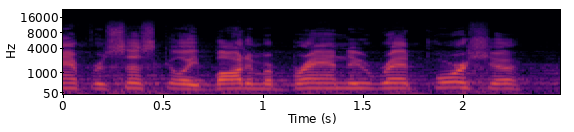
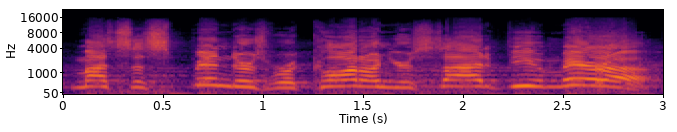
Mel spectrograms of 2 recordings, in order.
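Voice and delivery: louder, blurt it out as the farmer; the punchline hollered out; farmer's loud reveal; 3 semitones higher, 9 dB louder than usual. Acted. Farmer tells the Porsche driver why, loudly.

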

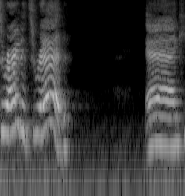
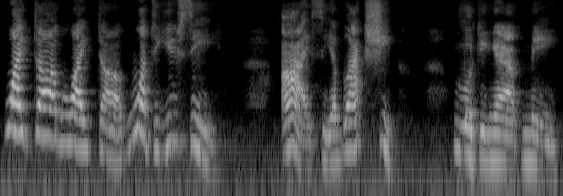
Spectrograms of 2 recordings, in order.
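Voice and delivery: sing-song read-aloud, each repeated name stepping down; story time refrain with falling line ends; picture-book reading; 4 semitones lower, slower than usual. Acted. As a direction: read to little ones with lilting, measured phrasing. Reads picture book to children.

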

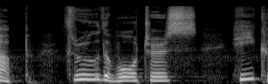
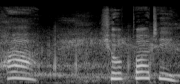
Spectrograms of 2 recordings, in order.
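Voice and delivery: high echo of her moan, less forceful; 6 semitones higher, faster than usual. A narrator's reading. Two creatures echo the queen's pain into her ears, high moaning echo. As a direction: mirror her pain back to her. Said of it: "echoed her words back into her ears".

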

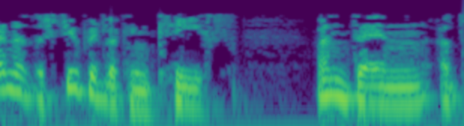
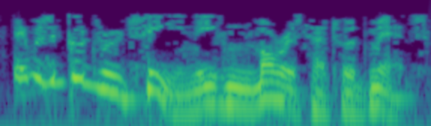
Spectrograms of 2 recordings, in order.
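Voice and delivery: ordinary delivery, nothing marked

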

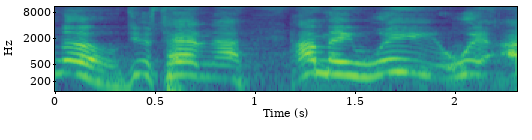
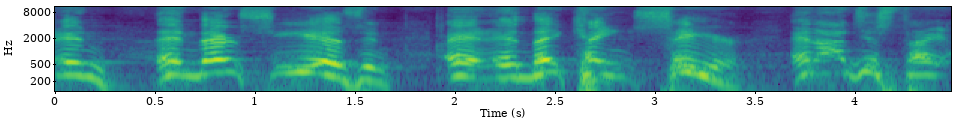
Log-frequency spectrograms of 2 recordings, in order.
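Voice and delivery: normal talking voice

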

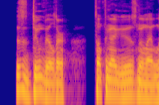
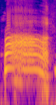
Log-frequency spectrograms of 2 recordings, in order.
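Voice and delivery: very high sustained "ah"; high scream. Pretend. Streamer to viewers while waiting, high playful scream. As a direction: let out a high-pitched scream.

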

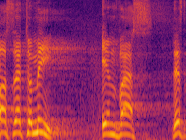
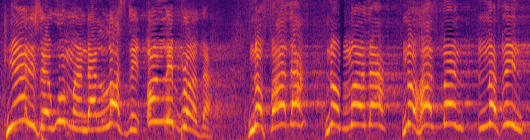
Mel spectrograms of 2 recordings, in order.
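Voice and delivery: preaching at full force; 6 semitones higher than usual. Real, not acted. Preacher lifting the church with her loss. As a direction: build it up, pitch soaring, over the crowd.

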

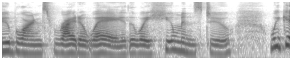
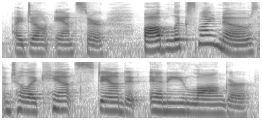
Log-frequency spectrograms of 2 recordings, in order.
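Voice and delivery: ordinary delivery

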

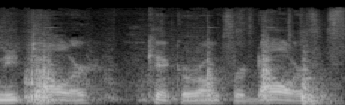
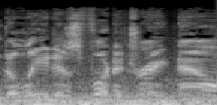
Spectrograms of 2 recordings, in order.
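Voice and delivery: higher-pitched mock yell; retold yelling; 8 semitones higher than usual. Retelling Best Buy guy's demand to Tom in a mock yell. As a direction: imitate someone yelling an order, higher than usual. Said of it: "started yelling at him".

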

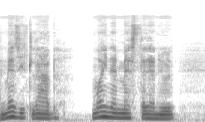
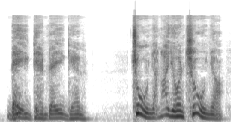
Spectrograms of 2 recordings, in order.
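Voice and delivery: shouting; 10 dB louder than usual. A narrator's reading. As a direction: shout it out, worked up. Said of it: "Kiáltott Ákos kijelegve". (kiáltva, felindultan)

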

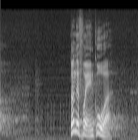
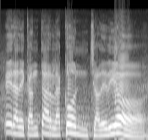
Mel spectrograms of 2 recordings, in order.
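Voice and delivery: grito exasperado; 15 dB louder, much slower than usual. Real, not acted. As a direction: shout it out slow and furious. Se queja gritando del musical. (grito lento y furioso)

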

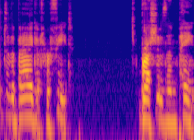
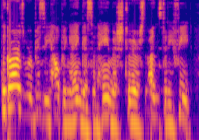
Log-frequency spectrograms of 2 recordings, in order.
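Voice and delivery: usual speaking voice

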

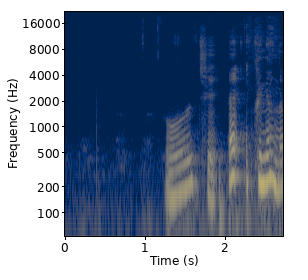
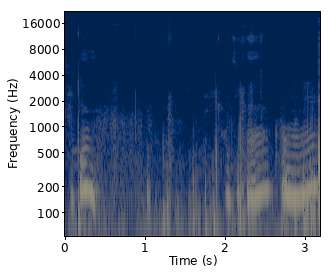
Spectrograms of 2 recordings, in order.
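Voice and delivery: whispering; 4 semitones lower, 9 dB quieter than usual. Real, not acted. Whispering while dog works.

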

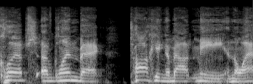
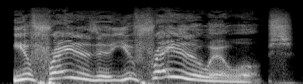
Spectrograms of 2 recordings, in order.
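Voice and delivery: raised, hammed-up Cockney; Oliver Twist Cockney; 3 semitones higher than usual. Interviewer teasing his guest about werewolves, hammed-up Cockney. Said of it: "that Oliver Twist Cockney accent".

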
